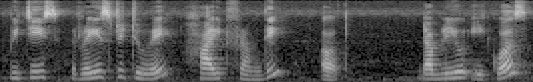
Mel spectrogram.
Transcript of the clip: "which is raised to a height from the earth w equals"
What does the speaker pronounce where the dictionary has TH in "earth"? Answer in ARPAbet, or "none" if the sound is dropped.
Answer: T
